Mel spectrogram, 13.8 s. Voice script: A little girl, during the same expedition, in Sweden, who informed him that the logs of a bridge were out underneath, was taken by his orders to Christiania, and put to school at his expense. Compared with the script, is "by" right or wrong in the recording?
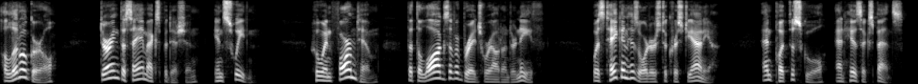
wrong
